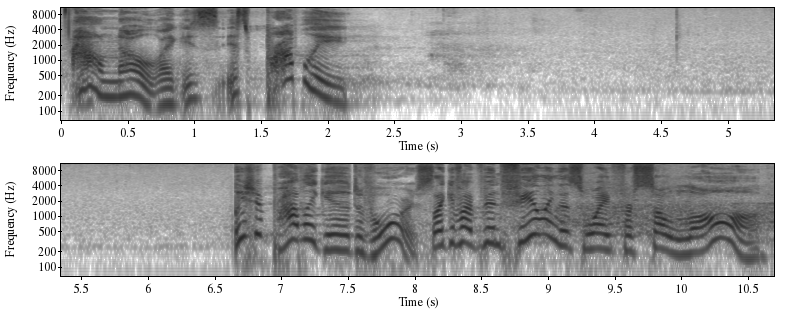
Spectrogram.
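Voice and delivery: high-pitched, halting acted confession; hesitant confiding daughter. Daughter confides marriage doubts to mom, hesitant high voice.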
